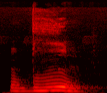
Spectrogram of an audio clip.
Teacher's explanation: इस पर बोलोगे दिन, मतलब दी पर ज़्यादा जोर नहीं दोगे, इसमें क्या बोलना पड़ेगा आपको, दीन। ठीक है, यानी कि ई को थोड़ा लंबे समय तक बोलना पड़ेगा, तो यही दीर्घता है।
